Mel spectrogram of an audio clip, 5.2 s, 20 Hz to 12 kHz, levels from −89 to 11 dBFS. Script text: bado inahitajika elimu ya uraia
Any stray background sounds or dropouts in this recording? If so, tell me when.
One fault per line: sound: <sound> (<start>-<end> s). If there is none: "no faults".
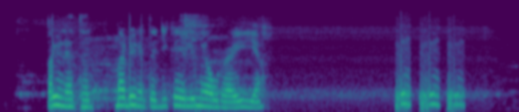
sound: laugh (3.9-4.7 s)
